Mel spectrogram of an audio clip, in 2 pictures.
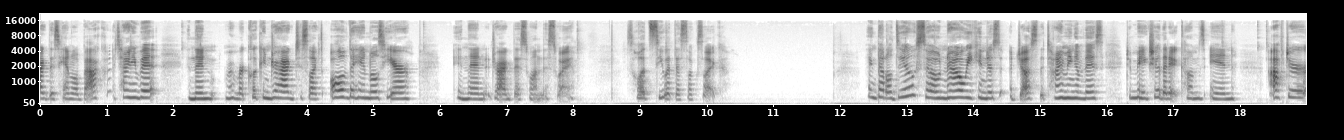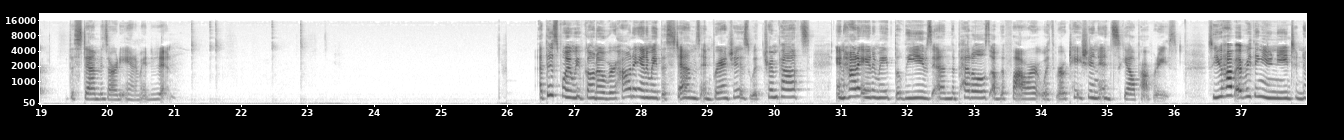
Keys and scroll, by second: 9.9 space, 11.8 space, 23.1 space, 25.8 space.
